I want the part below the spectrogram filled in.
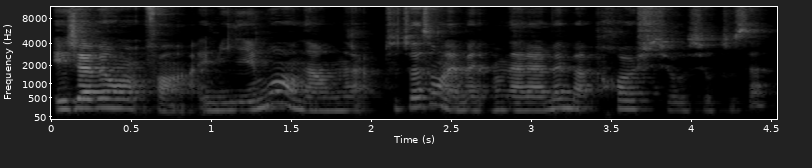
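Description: Interview guest, female, middle-aged. Mid-pitched with vocal fry, halting as she searches for words, roomy sound. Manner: hesitant, searching for words, often restarting sentences. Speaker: interview guest, beauty brand co-founder. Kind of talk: casual conversational interview.

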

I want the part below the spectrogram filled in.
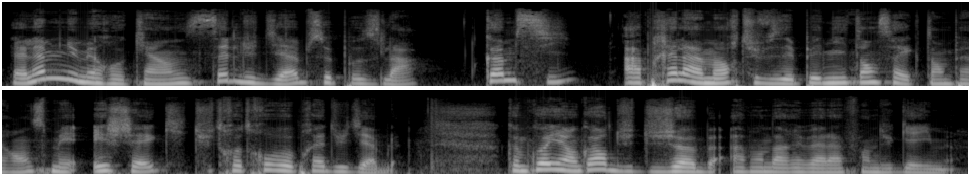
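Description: A woman hosts a laid-back tarot podcast, joking and dropping bits of English slang as she goes. Her voice is soft and mellow. It sits close and dry, with almost no room sound around it. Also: medium pitch, animated, quick pace, no room sound. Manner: playful and slangy, mixing in English words. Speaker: podcast host and tarot reader. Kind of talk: casual podcast chat.

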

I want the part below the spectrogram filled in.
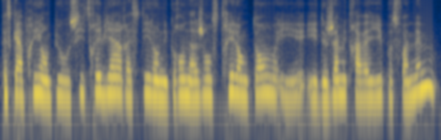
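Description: In a recording with no room sound, a medium-pitched woman with fairly even intonation speaks at a moderate pace. A furniture designer from Germany and native German speaker, she casually answers interview questions about her career in imperfect French with a German accent, often searching for words.

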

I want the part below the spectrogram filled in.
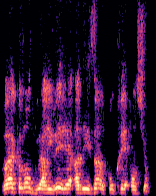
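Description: A man's voice: a little high, steady tone, moderate pace. A man teaching a text study class, chanting text passages aloud and then explaining them with little stories. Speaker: religious teacher. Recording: roomy, distant, dull recording.

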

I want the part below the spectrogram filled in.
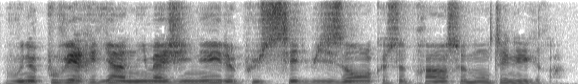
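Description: Expressive man reading a classic novel. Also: a little high. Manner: measured, expressive literary reading. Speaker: audiobook reader. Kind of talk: scripted narration.

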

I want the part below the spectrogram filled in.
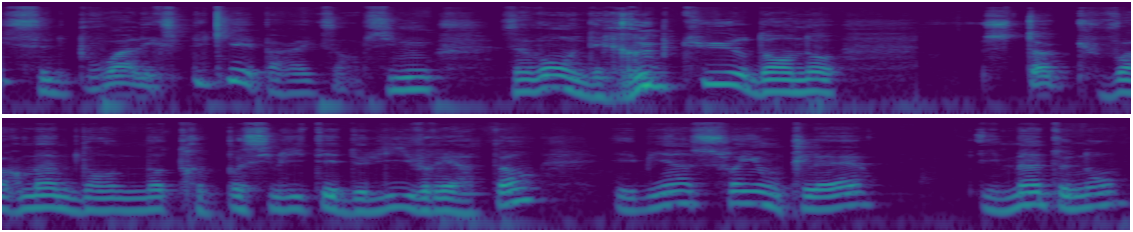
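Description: A man presenting a business lesson step by step, with playful, self-mocking asides. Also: medium pitch. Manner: steady step-by-step explaining.

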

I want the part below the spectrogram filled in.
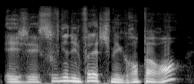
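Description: A man's voice: medium pitch, quick pace, dark tone, dry recording, studio quality. A man co-hosting a podcast, chatting casually and making jokey wild guesses. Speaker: podcast co-host. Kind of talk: casual banter.

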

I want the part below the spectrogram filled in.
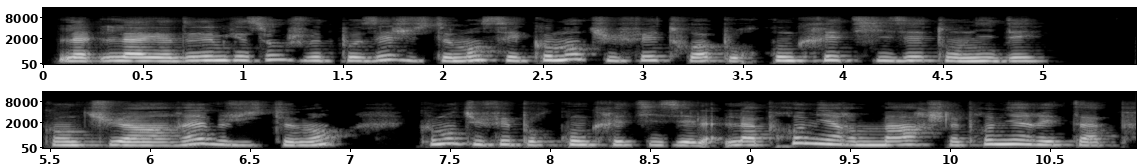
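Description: A woman's voice: fairly high pitch, steady tone, normal speed, mellow. A woman hosting an interview, plainly asking her guest questions. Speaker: interview host. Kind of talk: casual interview conversation.

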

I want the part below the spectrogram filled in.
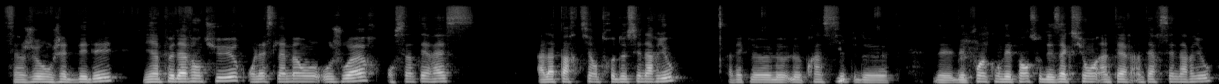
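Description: A man in relaxed conversation, describing games with plain enthusiasm. His voice is mellow and warm, pitched in an ordinary middle range. He stumbles, repeats words and restarts sentences as he goes. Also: moderate pace. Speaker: game designer and translator. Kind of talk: casual chat.

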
